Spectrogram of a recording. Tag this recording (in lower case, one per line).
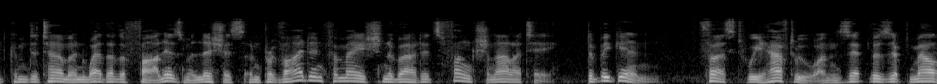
speech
